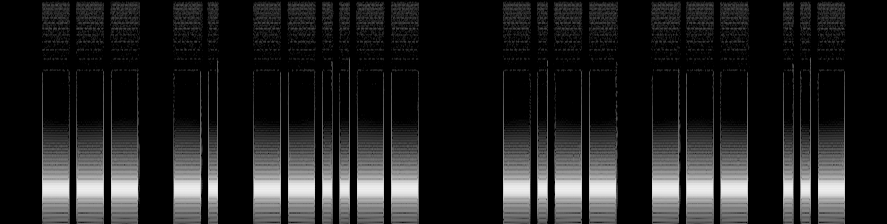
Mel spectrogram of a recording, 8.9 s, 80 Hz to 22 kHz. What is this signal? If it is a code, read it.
Morse code, heard as a keyed tone, about 14 wpm, spaced as for 12 wpm, 700 Hz. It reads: ON, YOU
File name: Morsekurs / Witze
